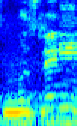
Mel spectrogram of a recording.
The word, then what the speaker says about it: muslin: मुजलिन मतलब कि जिसको कि हम आम भाषा में मजलिन भी बोलते हैं ठीक से प्रोनाउंस किया जाए तो मुजलिन कहा जाता है इसको और इसको हिंदी में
